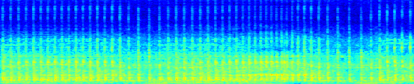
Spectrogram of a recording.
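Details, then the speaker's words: Engine with oil warning light on and loss of power; rapid, hard, evenly spaced knocking from the front of the running engine, described as the piston knocking, which requires opening the engine. "Só que aqui na frente ainda tem o barulhinho, ó. Pouquinha coisa. Aí tá batendo o pistão, né?"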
